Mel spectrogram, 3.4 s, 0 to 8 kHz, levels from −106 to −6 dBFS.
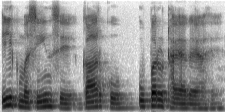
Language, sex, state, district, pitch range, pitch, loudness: Hindi, male, Uttar Pradesh, Lucknow, 115-160 Hz, 135 Hz, -19 LUFS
